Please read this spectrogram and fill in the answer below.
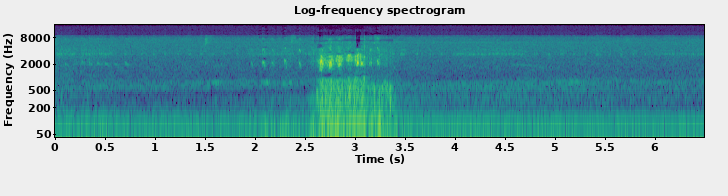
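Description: A brief animal call, under a second long, about two and a half seconds in, over a steady faint background hiss.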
